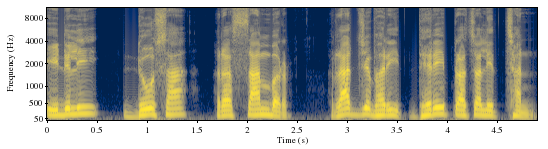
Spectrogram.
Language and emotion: Nepali, neutral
